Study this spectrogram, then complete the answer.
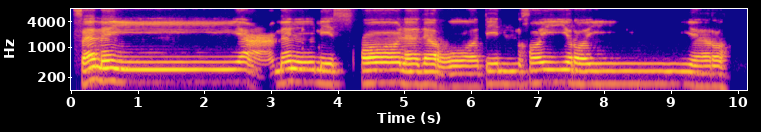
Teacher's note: tanwin bertemu kha jangan didengungkan. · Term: izhar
